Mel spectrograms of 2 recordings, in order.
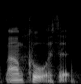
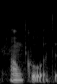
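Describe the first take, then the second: First: Said in the usual way. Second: Breathy whisper, voice dropped right off; soft whispered echo. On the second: Shown as a demonstration. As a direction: repeat it under your breath as a private aside. Repeats line, then whispers it.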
